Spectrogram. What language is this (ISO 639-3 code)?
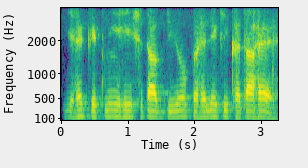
hin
